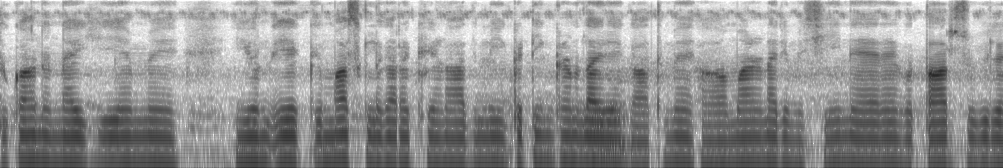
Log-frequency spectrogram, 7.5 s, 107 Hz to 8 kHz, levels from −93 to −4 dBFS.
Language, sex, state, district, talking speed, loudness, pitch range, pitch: Marwari, male, Rajasthan, Churu, 190 wpm, -29 LUFS, 115-120 Hz, 120 Hz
